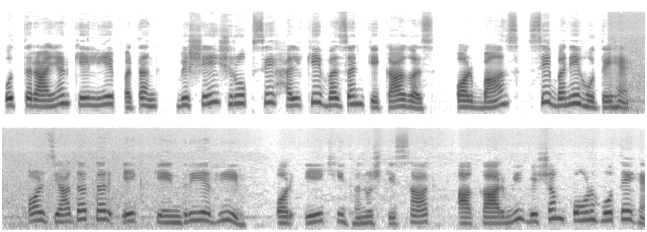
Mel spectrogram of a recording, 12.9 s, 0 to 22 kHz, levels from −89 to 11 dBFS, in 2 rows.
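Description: Around 6 seconds the room noise jumps by about 20 dB, and the noise suppressor catching up is heard from 6.05 to 8.89 s: its estimate lags, so the noise comes through with less reduction at first, then sinks by about 10 dB over those 2.8 seconds.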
